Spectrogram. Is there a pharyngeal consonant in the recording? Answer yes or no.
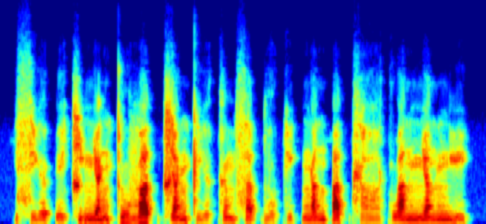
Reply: no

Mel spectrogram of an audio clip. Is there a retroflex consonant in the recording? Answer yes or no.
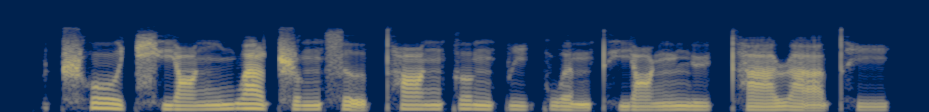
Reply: yes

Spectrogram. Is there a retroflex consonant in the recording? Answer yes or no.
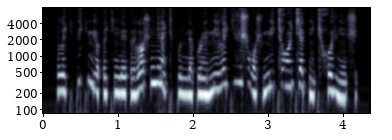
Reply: no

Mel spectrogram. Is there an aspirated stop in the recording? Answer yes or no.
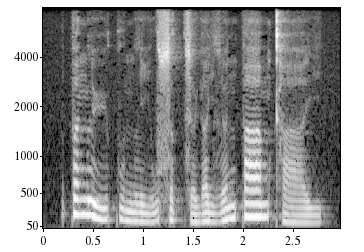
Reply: yes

